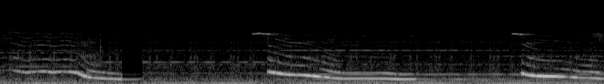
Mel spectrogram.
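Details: A pet dog sings along to TV jingles and theme songs, giving long drawn-out howls that slide downward in pitch, three rising-then-falling wails over six seconds, with faint television music steady in the background.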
